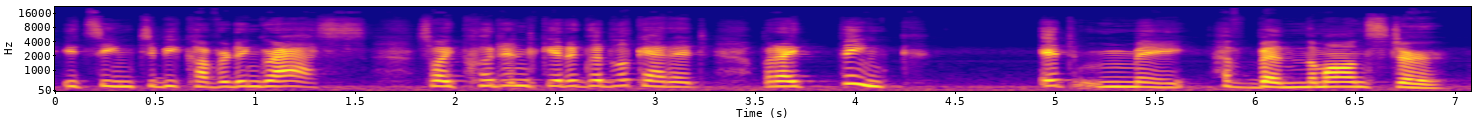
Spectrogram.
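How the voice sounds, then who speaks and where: A woman voicing a loud, fussy, excitable male owl who hoots and screeches at the crowd. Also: a little high, normal speed, pitched above the performer's own voice. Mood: alarmed.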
